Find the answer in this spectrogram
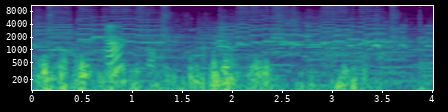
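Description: Waterfowl giving a few short calls at the water's edge, over background music.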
